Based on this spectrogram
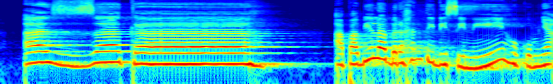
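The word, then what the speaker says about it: الزكاة: Maka cara bacanya, alif lamnya tidak dibaca ya. Jadi masuk langsung ke zai atau biasa disebut dengan idgham syamsi. Az-zakah.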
